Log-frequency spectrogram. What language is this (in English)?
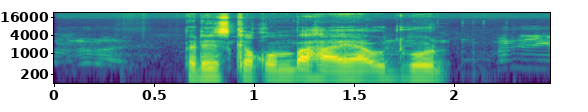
Somali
